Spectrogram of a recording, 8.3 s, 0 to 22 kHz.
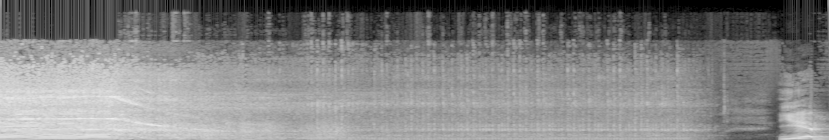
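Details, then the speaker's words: Pocket bike two-stroke with Dellorto SHA 15mm carb, first start on oil-rich fuel, some smoke and a small exhaust leak: sharp high buzz revving freely and falling back smoothly; normal running. "baby, she runs! Now there is some smoke right here. Of course, it is with the bad fuel, not really bad fuel, but more rich oil fuel. But she sounds absolutely amazing. It sounds like a proper bike right now."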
